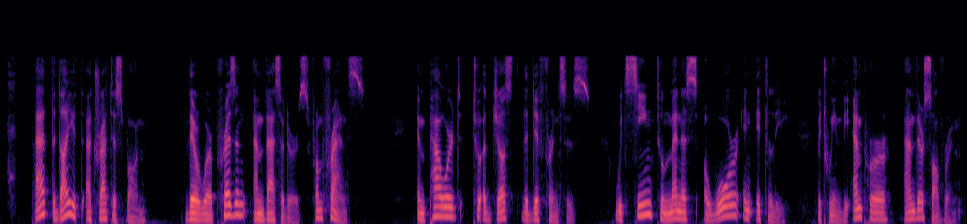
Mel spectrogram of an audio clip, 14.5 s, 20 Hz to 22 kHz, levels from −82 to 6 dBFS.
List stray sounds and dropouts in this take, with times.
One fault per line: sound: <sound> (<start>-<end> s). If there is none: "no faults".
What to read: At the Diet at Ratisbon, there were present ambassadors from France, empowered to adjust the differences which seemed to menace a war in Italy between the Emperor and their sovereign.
sound: breath (0.1-0.3 s)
